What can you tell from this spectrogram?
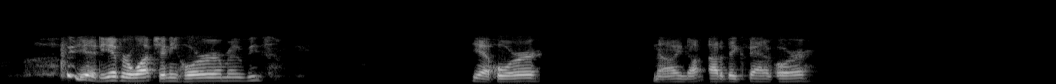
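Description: A speech recording with no technical faults to report. It has the narrow, band-limited sound of G.711 telephone coding, with the sound confined to roughly 300 Hz to 3.5 kHz as on an ordinary fixed phone line.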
